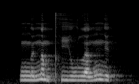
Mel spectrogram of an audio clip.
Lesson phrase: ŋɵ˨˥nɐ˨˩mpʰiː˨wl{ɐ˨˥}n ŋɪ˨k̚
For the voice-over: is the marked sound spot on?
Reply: yes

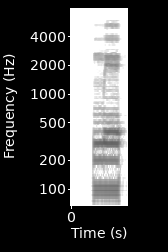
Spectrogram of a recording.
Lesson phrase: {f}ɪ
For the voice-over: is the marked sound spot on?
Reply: no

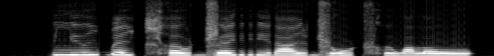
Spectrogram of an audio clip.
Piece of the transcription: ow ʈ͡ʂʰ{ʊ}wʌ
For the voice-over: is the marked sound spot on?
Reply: no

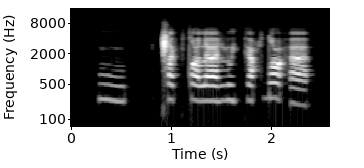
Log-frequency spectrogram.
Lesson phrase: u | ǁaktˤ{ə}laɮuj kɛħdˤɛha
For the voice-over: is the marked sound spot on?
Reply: no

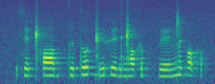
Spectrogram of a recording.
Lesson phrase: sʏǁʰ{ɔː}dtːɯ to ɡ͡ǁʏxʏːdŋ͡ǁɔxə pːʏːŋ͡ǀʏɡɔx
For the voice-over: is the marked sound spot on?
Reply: yes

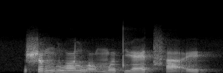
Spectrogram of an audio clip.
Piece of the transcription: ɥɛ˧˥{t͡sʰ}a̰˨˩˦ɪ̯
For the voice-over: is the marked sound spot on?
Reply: yes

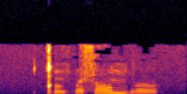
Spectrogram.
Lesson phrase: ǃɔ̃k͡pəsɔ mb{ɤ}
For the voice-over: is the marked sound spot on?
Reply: yes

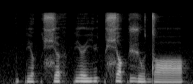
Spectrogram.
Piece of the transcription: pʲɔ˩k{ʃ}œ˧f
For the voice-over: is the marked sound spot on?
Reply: no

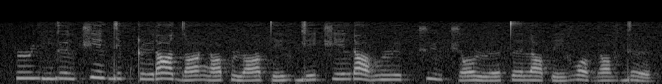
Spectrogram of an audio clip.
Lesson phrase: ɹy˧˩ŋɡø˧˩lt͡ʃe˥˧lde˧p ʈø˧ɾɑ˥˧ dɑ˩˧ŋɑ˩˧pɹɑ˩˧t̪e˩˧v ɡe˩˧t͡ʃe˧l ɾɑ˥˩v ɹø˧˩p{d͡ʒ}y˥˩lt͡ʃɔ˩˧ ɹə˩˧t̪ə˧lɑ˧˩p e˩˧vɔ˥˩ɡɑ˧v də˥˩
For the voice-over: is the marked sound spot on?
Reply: no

